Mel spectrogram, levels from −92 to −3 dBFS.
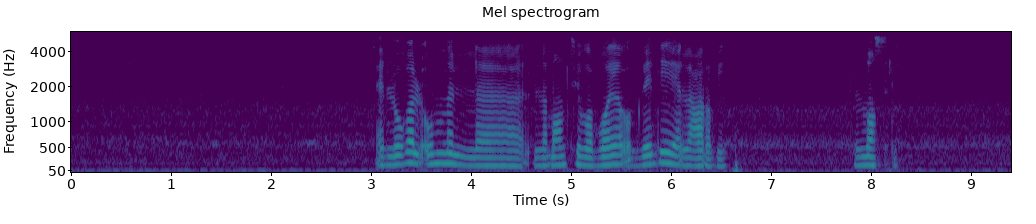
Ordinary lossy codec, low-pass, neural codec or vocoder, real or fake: none; 5.4 kHz; codec, 16 kHz in and 24 kHz out, 2.2 kbps, FireRedTTS-2 codec; fake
